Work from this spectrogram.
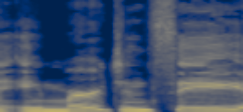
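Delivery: heavy emphasis placed on the word emergency. Podcast host opening an episode, stressing the word emergency. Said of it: "I stress that word".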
